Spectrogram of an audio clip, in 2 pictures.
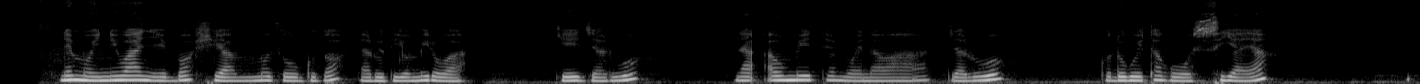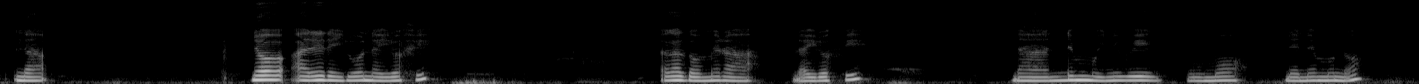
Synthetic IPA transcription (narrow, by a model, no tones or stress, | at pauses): nemoiniwaɲeːbɔʃiamoðoːɡuðɔnaɾoðiɔmiɾowa | keːd͡ʑaɾuo | naʔaumeːtɛmwɛnawad͡ʑaɾuo | kodoɣwetaɣoɔsiaja | na | nɔʔaɾɛɾɛiɾwɔnaiɾɔfi | a̰ɣaðaomeɾa | nʔaiɾɔfi | nanemuiniwe | ɡumɔ | nɛnɛmunɔ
